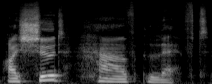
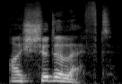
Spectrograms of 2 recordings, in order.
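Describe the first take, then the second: First: The word have is pronounced fully. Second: The word have is weakened and barely heard.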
